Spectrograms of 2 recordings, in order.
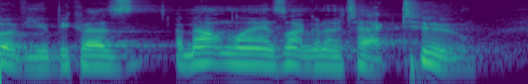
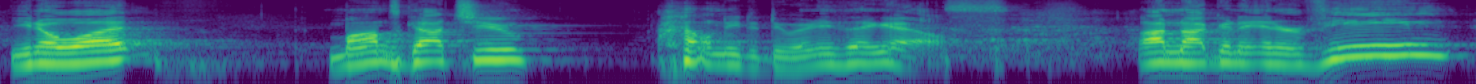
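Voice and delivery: mock lecture to son; 9 dB louder than usual. Preacher scolding the son in the story, loud. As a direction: boom it at the absent kid.

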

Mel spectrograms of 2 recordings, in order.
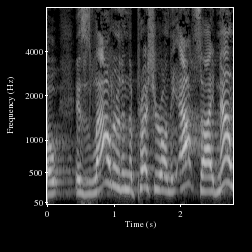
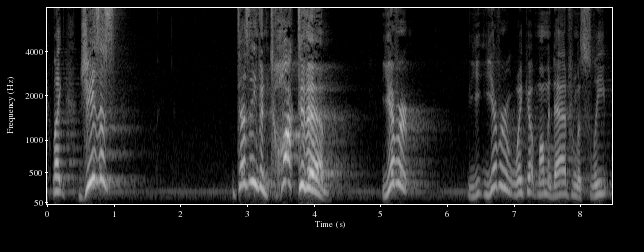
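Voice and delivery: normal talking voice

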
